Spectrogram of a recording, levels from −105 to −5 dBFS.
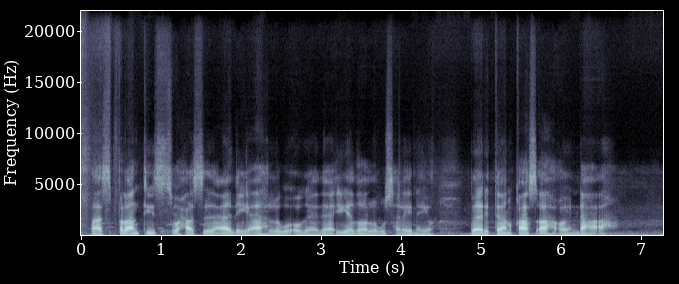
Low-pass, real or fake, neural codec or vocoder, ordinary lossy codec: none; fake; codec, 44.1 kHz, 7.8 kbps, DAC; none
